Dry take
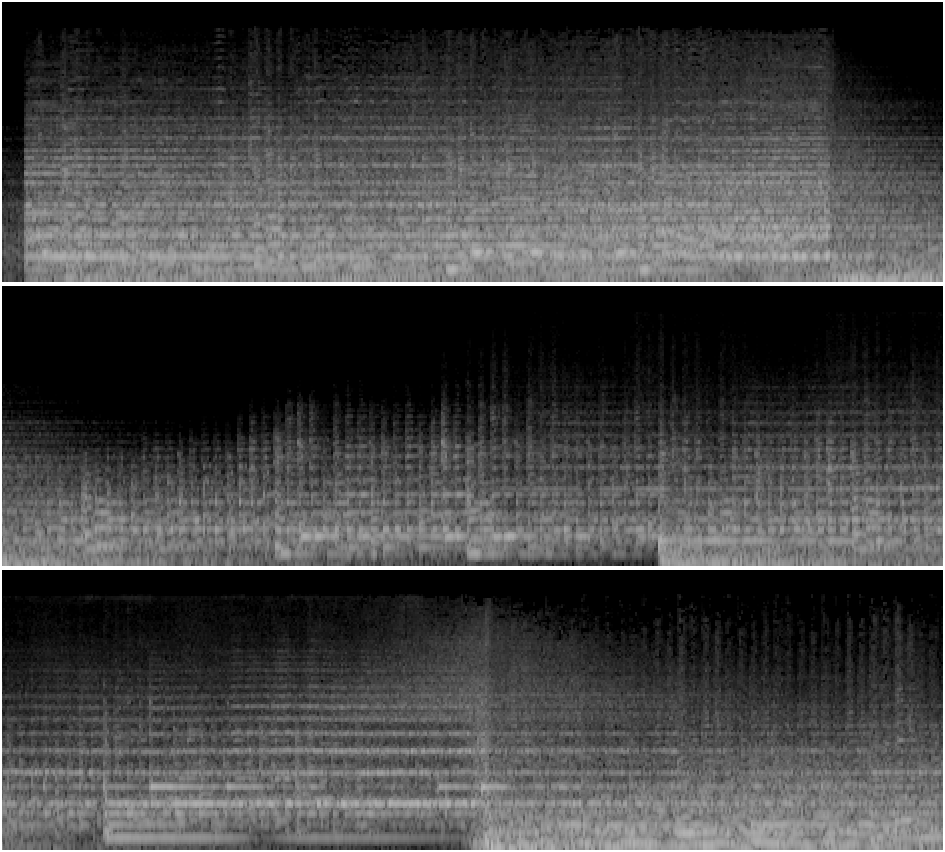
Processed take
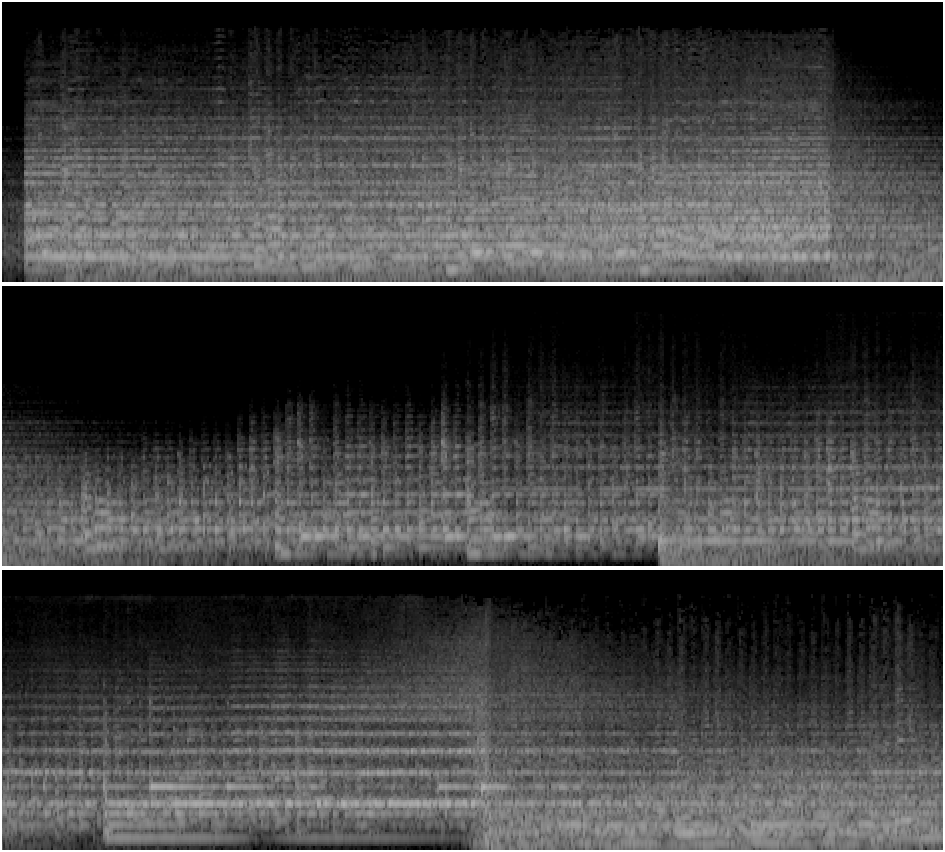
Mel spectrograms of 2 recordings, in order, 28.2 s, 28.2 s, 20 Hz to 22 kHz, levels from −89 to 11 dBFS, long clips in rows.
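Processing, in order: high-pass 340 Hz 6 dB/octave; transformer saturation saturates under 510 Hz

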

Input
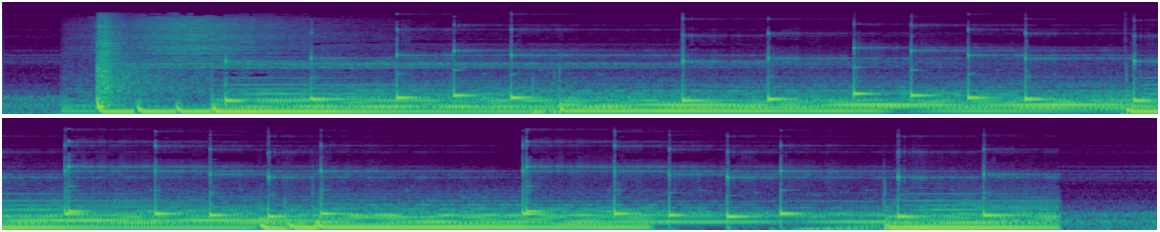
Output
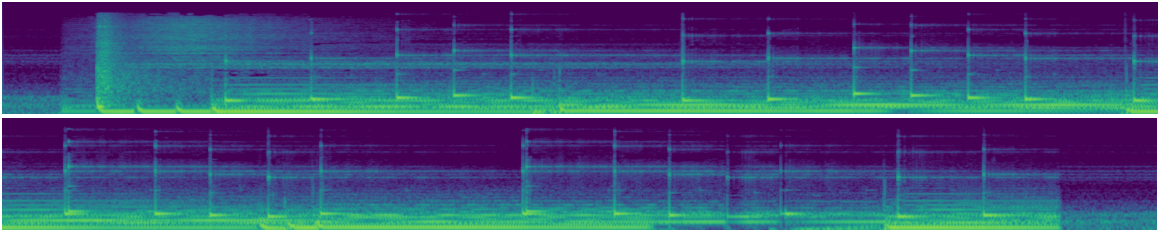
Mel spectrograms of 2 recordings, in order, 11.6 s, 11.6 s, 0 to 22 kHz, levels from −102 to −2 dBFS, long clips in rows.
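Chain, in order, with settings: 9.16–9.70 s: compressor with a negative ratio -31 dBFS, ratio -1; trim -2.5 dB

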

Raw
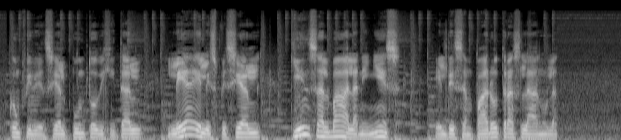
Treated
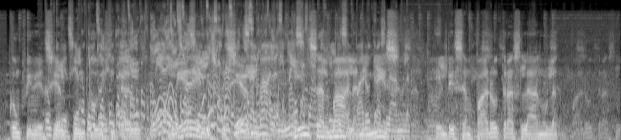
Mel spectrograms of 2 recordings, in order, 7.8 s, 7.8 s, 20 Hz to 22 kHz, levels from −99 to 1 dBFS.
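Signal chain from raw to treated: peak limiter -16 dBFS, peak gain reduction 11 dB; ever faster or slower copies 477 ms, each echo +7 st, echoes 3; on a send: feedback delay 1182 ms, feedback 36%, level -18 dB; on the sum: trim +8 dB

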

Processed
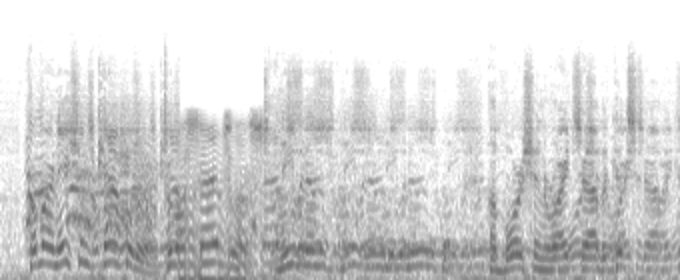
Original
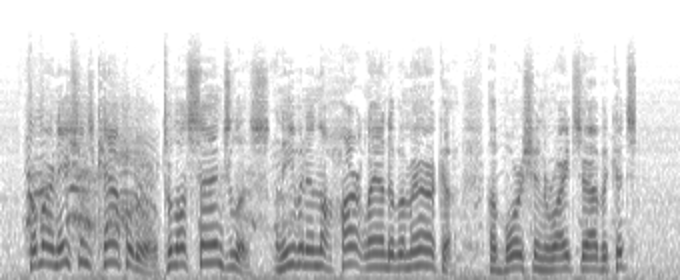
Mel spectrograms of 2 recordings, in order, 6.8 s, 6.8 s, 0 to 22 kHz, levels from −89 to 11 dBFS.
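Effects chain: bass shelf 150 Hz +5.5 dB; in parallel at -2.5 dB: level held to a coarse grid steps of 19 dB; on the sum: dynamic bell 270 Hz, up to -5 dB, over -36 dBFS, Q 0.91; 3.15–4.60 s: rippled Chebyshev low-pass 540 Hz, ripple 3 dB; on a send: shuffle delay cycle 1032 ms, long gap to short 1.5:1, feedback 38%, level -8.5 dB; 1.78–2.63 s: on the sum: LPC vocoder at 8 kHz pitch kept; trim -6.5 dB

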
